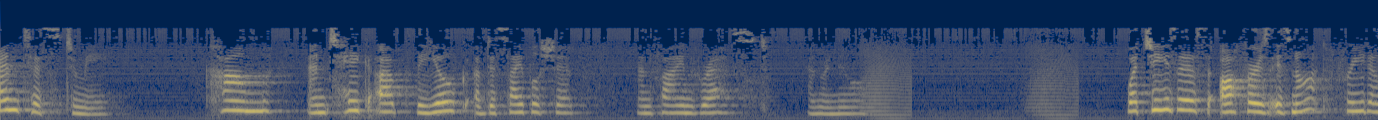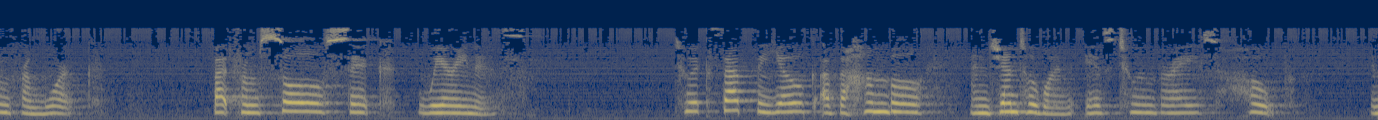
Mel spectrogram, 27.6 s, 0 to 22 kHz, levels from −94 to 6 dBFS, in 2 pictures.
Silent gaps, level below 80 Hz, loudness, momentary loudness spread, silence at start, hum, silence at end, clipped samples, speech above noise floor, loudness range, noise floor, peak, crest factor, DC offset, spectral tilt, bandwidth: none; -62 dBFS; -23 LUFS; 17 LU; 0 s; 60 Hz at -55 dBFS; 0 s; under 0.1%; 31 dB; 11 LU; -53 dBFS; -2 dBFS; 22 dB; under 0.1%; -3 dB/octave; 8.8 kHz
